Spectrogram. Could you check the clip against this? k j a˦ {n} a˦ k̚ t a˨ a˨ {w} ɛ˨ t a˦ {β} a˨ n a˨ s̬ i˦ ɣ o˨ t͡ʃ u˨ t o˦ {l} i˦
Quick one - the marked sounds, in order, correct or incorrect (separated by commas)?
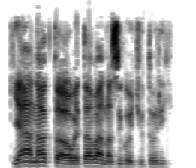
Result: correct, correct, correct, incorrect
